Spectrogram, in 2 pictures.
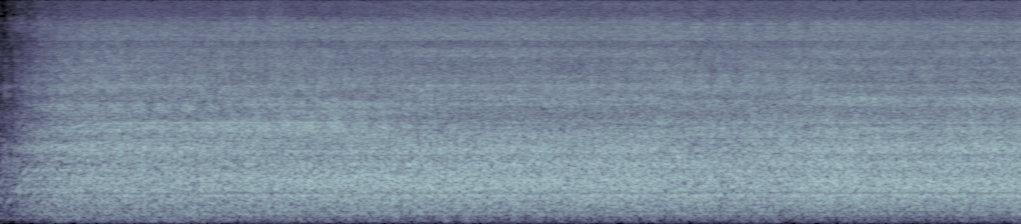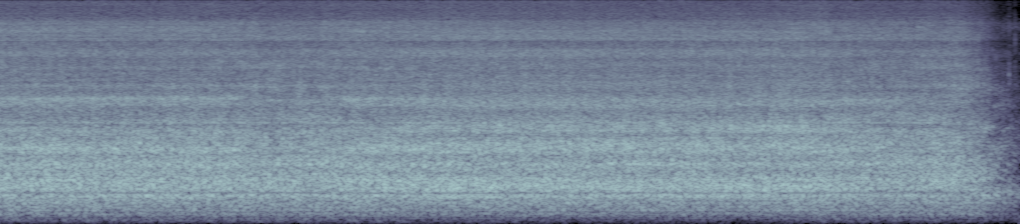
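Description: A handheld blow dryer runs continuously at close range, a loud steady whooshing roar with no pauses or voices.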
